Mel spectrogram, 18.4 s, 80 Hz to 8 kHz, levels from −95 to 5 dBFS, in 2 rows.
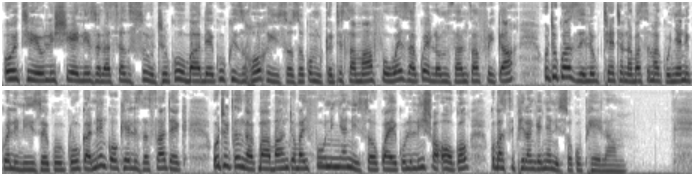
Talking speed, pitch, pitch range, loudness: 115 wpm, 220 Hz, 205-240 Hz, -21 LUFS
